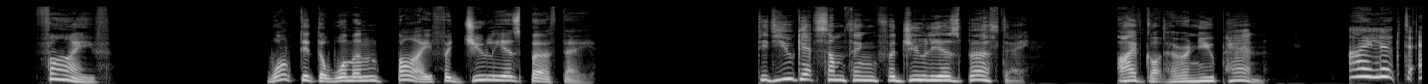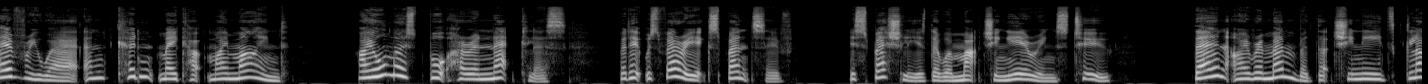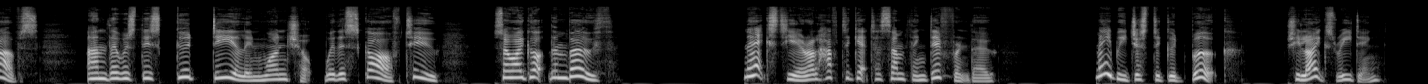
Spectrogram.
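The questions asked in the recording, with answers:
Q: What did the woman buy for Julia's birthday?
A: Gloves and a scarf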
